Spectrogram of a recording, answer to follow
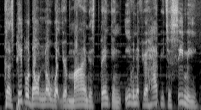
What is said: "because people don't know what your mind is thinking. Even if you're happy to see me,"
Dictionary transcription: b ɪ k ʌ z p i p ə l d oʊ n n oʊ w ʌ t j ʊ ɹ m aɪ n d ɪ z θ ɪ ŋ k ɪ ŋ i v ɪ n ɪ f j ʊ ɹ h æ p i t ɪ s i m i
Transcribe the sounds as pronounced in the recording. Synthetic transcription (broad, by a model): k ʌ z p i p l d oʊ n n oʊ w ʌ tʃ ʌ ɹ m aɪ n d ɪ z θ ɪ ŋ k ɪ ŋ i v ɪ n ɪ f j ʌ ɹ h æ p i t ɪ s i m i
